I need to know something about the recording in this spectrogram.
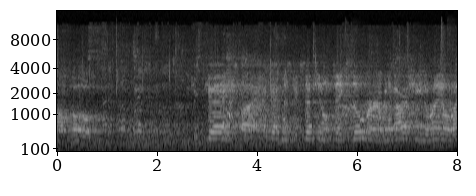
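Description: Horse-race announcer calling a race in progress, the voice quieter at first, then louder and more excited from about three seconds in.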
